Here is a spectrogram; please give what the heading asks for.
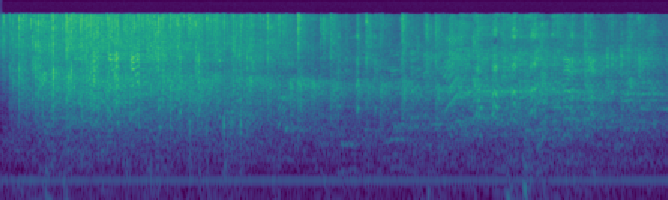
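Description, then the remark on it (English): An audience claps steadily for several seconds as a speaker walks on stage, a dense, continuous wash of applause with some scattered chuckles mixed in, sustained without a break from start to finish. “Who applauds for the video? Nope. Nobody. I walk on the stage. What do I get?”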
